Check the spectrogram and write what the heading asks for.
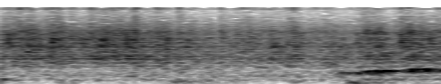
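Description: Steady low background noise with no distinct event, and a faint brief voice-like tone near the end.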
